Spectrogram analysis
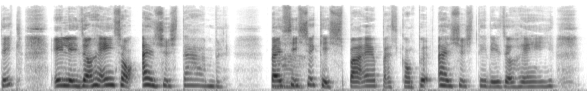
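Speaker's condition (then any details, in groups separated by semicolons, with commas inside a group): Profound deafness with cochlear implant, congenital; born 100% deaf, cochlear implant by Dr. Ferron at Hôtel-Dieu de Québec, cochlear electrodes, external magnet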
